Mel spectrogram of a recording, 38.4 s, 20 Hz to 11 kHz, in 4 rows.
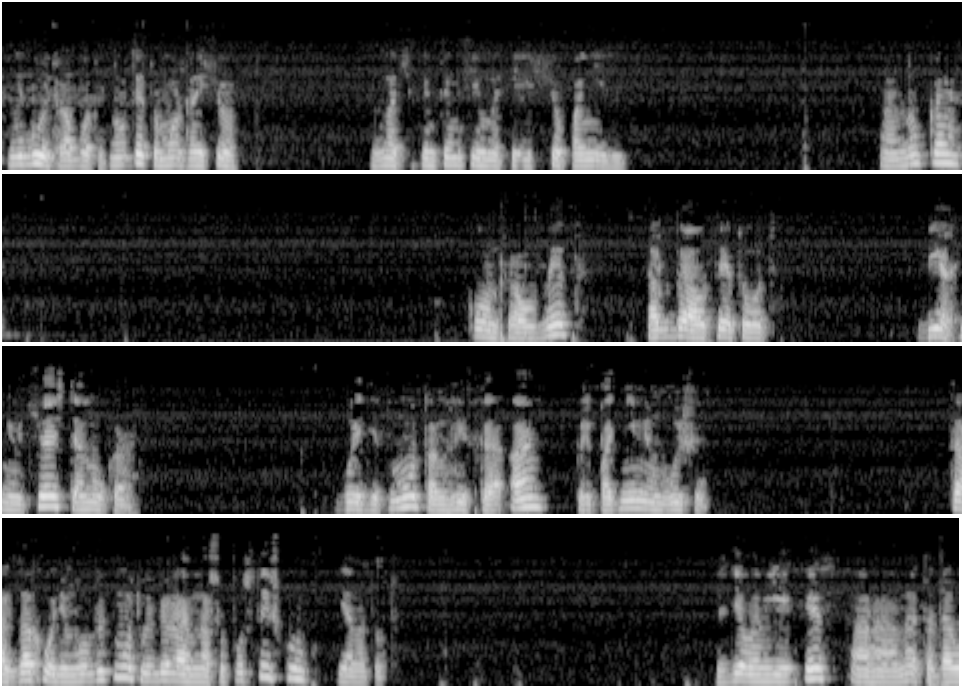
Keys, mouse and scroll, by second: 1.5 click, 2.0 click, 3.9 click, 5.4-8.3 drag, 10.0 click, 10.9-14.1 drag, 15.8 ctrl+click, 17.5 click, 20.0-22.5 drag, 25.3-27.6 drag, 29.0 click, 30.5 click, 32.0-32.6 middle drag, 33.6-34.0 middle drag, 35.0 click.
